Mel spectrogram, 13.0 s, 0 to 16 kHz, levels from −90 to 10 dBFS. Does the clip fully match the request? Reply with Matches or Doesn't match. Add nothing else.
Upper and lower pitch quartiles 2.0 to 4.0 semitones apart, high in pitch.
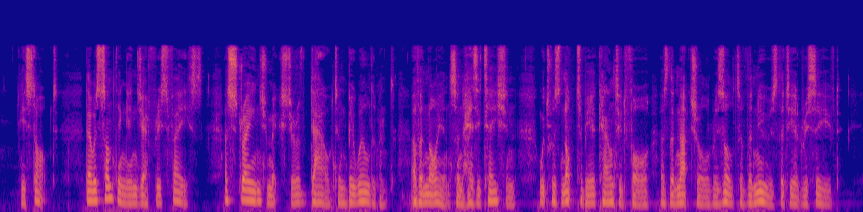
Doesn't match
